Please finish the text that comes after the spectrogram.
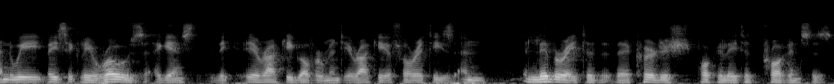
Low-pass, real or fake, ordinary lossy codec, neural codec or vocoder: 7.2 kHz; fake; AAC, 48 kbps; vocoder, 44.1 kHz, 128 mel bands every 512 samples, BigVGAN v2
